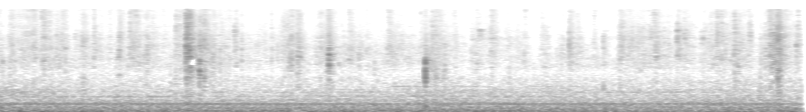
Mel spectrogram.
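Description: Autumn leaves falling from a tree: scattered light ticks and patter, several a second at irregular spacing, over a low steady rumble and a faint steady hum.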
